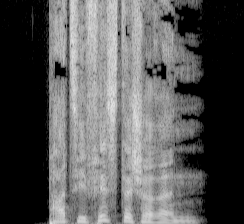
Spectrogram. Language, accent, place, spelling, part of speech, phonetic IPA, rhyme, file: German, Germany, Berlin, pazifistischeren, adjective, [pat͡siˈfɪstɪʃəʁən], -ɪstɪʃəʁən, De-pazifistischeren.ogg
- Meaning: inflection of pazifistisch: 1. strong genitive masculine/neuter singular comparative degree 2. weak/mixed genitive/dative all-gender singular comparative degree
